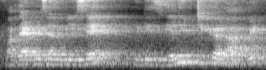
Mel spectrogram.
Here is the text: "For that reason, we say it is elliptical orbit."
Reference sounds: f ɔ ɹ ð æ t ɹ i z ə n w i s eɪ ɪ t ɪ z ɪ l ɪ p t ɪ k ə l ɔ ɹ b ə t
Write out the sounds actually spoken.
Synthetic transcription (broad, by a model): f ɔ ɹ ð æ t ɹ i z ə n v i s eɪ ɪ t ɪ z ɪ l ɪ t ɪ k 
